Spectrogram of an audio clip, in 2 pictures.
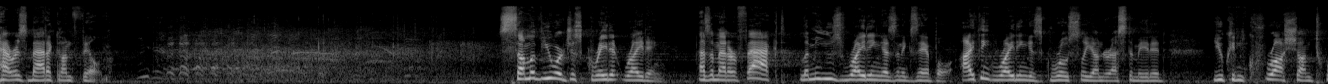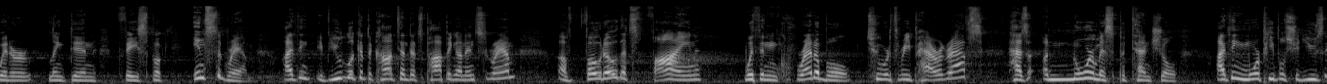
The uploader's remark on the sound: an exciting keynote from NAC Keynote in Los Angeles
